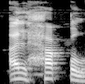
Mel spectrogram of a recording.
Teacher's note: لام کو ہلانا نہیں ہے، قاف کو پر بھی کرنا ہے، اور تشدید کے ساتھ اس کی پیش کو لمبا نہیں کرنا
